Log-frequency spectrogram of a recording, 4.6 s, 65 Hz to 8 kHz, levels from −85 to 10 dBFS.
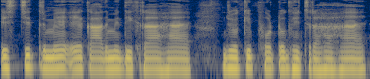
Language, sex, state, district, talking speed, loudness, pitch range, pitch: Hindi, male, Jharkhand, Palamu, 180 wpm, -14 LUFS, 115-120 Hz, 115 Hz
